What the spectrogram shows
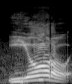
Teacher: اس را کو موٹا پڑھنا ہے، کلرفل ہے اور اس سے پہلے والے حرف پر پیش ہے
